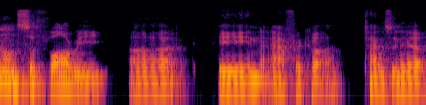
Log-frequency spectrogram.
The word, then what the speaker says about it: Tanzania: Safari uh in Africa Tanzania I believe or Tanzania is the locals pronounce it um so something that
